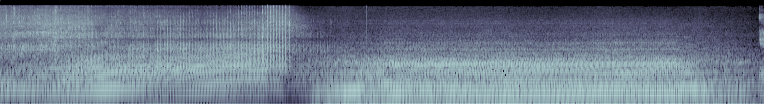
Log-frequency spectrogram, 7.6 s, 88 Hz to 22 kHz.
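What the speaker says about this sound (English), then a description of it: "a deep, building-penetrating bark explodes from the tailpipes before setting into a deep and pulsating" A Dodge Durango R/T's 5.7-liter HEMI V8 barks loudly from the tailpipes, a brief dip, then settles into a deep, steady, pulsating exhaust idle, close and continuous.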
